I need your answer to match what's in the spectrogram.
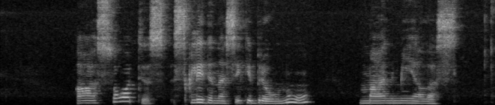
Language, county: Lithuanian, Vilnius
